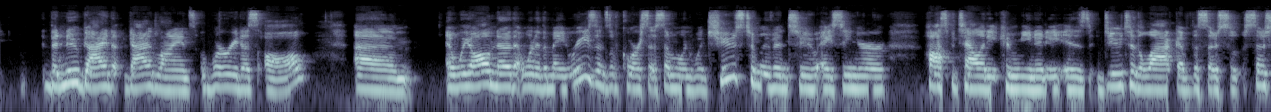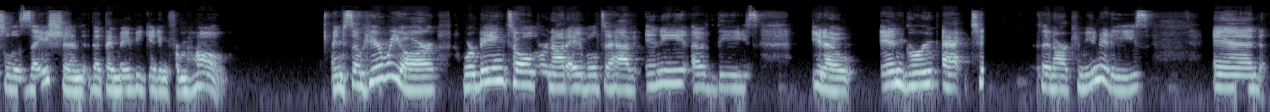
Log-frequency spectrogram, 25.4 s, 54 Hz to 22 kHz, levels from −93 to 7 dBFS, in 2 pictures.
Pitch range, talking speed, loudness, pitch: 180-215 Hz, 170 wpm, -17 LUFS, 190 Hz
